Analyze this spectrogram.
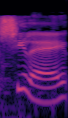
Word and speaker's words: Chile: a Brazilian and a Chilean. Okay. So, Brazil, Brazilian in this country there are many Brazilians and Chile or Chile as many Americans say um has people called Chileans.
